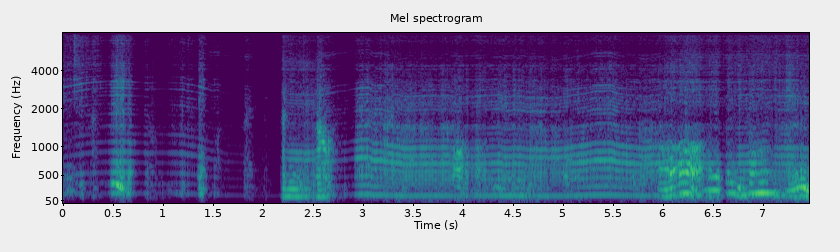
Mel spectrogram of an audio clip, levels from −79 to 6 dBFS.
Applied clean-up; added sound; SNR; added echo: neural mask model RNNoise.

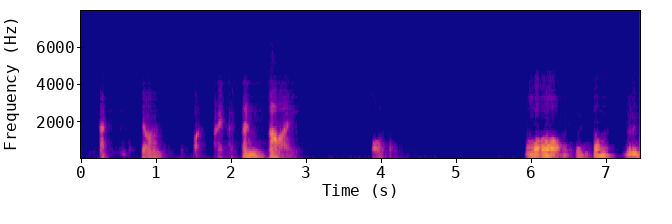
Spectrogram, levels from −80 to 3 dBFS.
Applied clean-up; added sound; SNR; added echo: neural mask model DeepFilterNet 3.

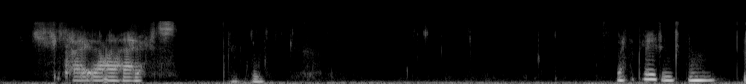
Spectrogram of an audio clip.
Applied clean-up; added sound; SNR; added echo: neural diffusion model UNIVERSE++.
